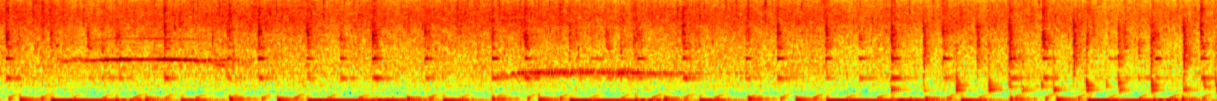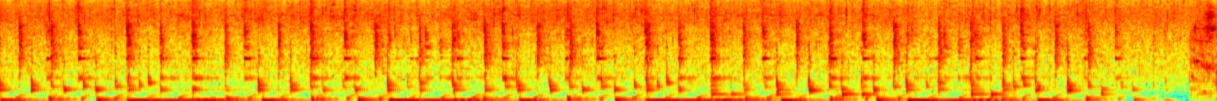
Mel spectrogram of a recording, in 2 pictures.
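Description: Steady rain falling in a deep Madagascar forest, a continuous dense patter of drops with a low rhythmic rumble underneath, persisting evenly without any voices.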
